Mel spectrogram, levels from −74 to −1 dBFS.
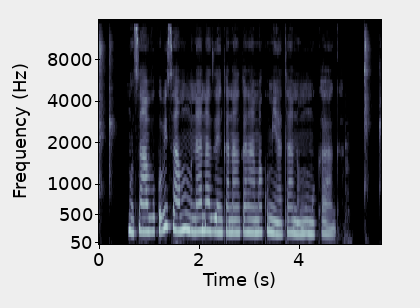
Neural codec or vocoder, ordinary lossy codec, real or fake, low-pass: none; none; real; 14.4 kHz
